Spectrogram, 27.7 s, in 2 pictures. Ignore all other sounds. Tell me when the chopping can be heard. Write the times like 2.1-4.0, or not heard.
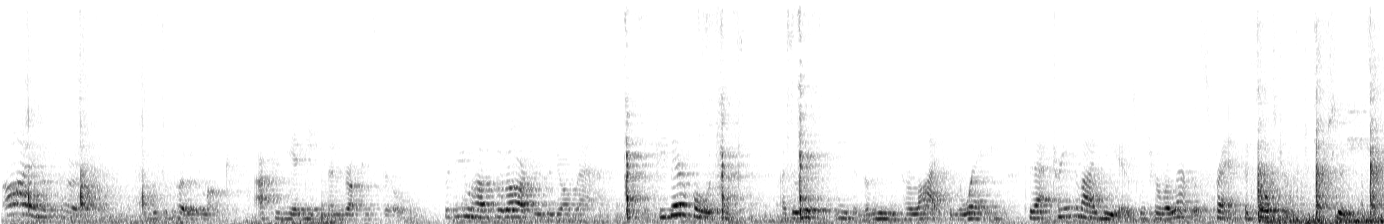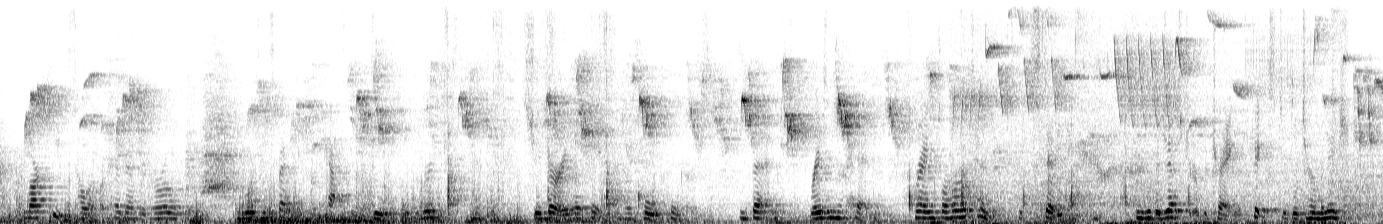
0.2-1.6, 6.2-8.2, 12.3-14.0, 18.2-20.3, 22.9-25.8.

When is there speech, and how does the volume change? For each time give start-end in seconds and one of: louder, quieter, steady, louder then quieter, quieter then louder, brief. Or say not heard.
0.0-27.6 louder.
